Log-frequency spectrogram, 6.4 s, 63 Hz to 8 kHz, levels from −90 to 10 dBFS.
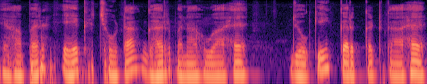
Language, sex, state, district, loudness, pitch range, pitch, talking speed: Hindi, male, Jharkhand, Garhwa, -18 LUFS, 105-125 Hz, 110 Hz, 110 wpm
